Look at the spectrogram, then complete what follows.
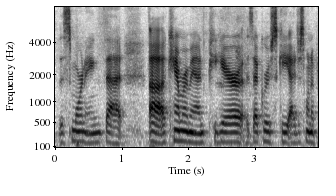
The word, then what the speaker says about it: Zakrzewski: CEO of Fox this morning that cameraman Pierre Zakrzewski, I just want to pronounce his name the right way.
